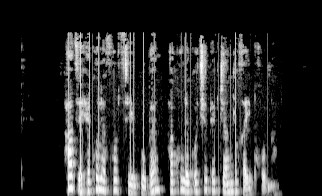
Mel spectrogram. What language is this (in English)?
Laz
